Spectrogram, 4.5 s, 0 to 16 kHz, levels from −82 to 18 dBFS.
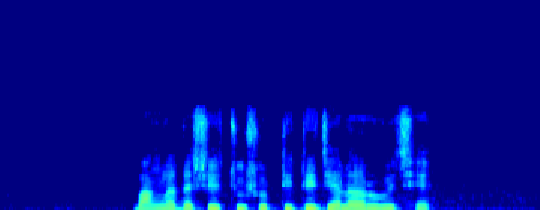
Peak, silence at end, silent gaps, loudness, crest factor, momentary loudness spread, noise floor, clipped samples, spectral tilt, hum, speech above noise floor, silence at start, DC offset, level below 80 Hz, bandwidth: -20 dBFS; 0.9 s; none; -37 LUFS; 20 dB; 9 LU; -80 dBFS; under 0.1%; -5.5 dB/octave; none; 44 dB; 1.15 s; under 0.1%; -70 dBFS; 8 kHz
